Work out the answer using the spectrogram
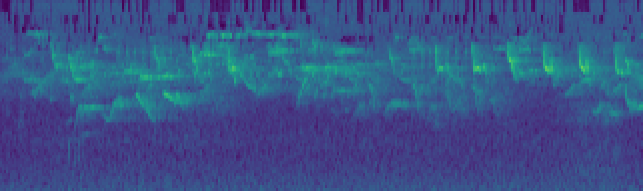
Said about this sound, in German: Und der Zipzap ist ein spannender Vogel, weil der wird oft vernachlässigt, was so die Vogelsprache angeht. Er ist aber ein super Einstiegsvogel für Leute, die einsteigen in die Welt der Geräusche und Klänge, weil er so einfach zu erkennen ist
